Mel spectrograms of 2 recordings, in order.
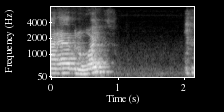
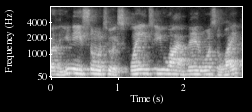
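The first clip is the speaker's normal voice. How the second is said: plain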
